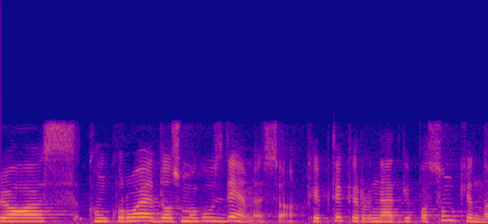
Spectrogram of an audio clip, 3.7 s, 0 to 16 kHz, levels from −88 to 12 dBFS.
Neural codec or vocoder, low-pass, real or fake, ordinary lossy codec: none; 7.2 kHz; real; AAC, 64 kbps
